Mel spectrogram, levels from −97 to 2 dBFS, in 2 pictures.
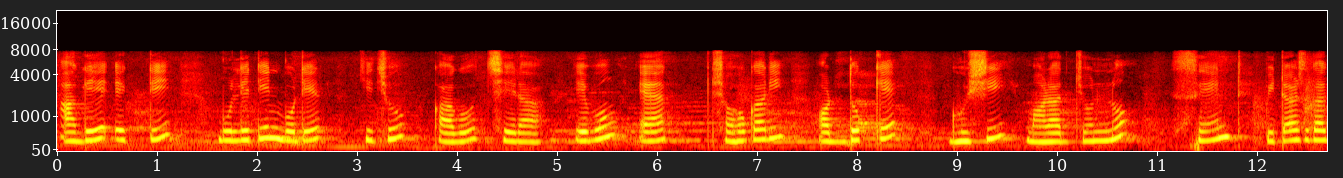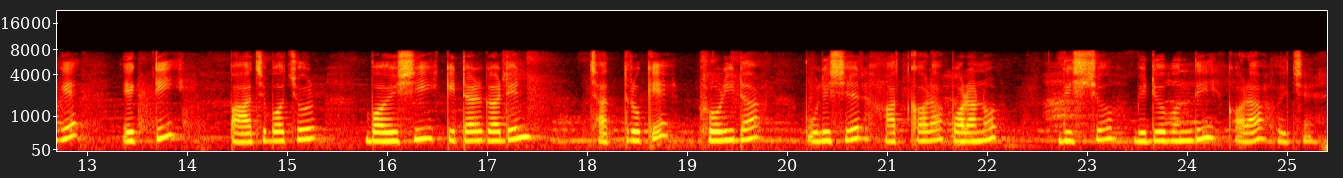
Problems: continuous background conversations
